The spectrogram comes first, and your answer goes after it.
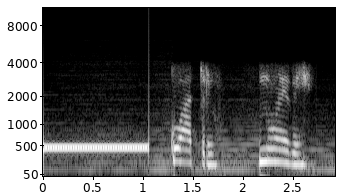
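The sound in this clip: A steady ringback tone on an outgoing telephone call holds for about a second, then cuts off with a click, and a voice speaks afterward.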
